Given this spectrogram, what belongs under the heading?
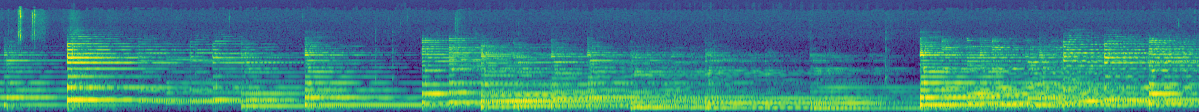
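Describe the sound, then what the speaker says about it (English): A simple synth line plays a sequence of sustained, harmonically rich notes treated with echo and modulation effects, each note changing pitch in clear steps and trailing off with shimmering, swirling repeats. "I just want to give it some echo and some mod to give it movement"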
